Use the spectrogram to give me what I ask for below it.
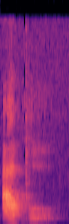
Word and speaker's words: apple: l appel sin embargo intenten eh pronunciarlo Como si no hubiera una letra e como si fuera solamente a L Sí para que suene más parecido al inglés Apple Apple si se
